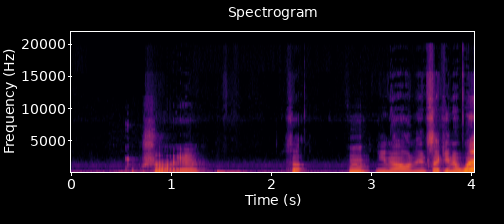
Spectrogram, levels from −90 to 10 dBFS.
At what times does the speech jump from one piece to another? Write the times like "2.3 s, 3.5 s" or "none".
3.0 s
